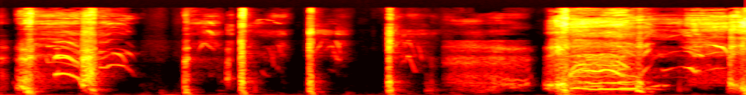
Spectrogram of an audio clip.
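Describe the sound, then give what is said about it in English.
A person recovering from COVID breaks into a harsh coughing fit, a rapid series of sharp coughs with raspy, strained breaths and wheezy gasps between them, ending in a long hoarse, groaning cough. “I don't even want to say the word because I'll start to cough.”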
